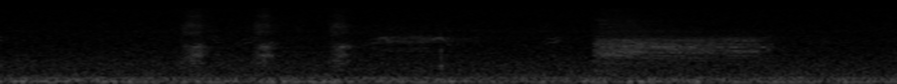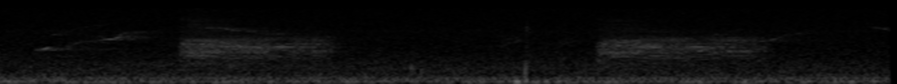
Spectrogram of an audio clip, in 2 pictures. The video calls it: Squirrel is making weird sounds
